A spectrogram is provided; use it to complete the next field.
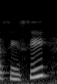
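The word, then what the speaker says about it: tsetse: इसको T silent होता है तो उसका नाम हो गया सीसी फ्लाई।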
